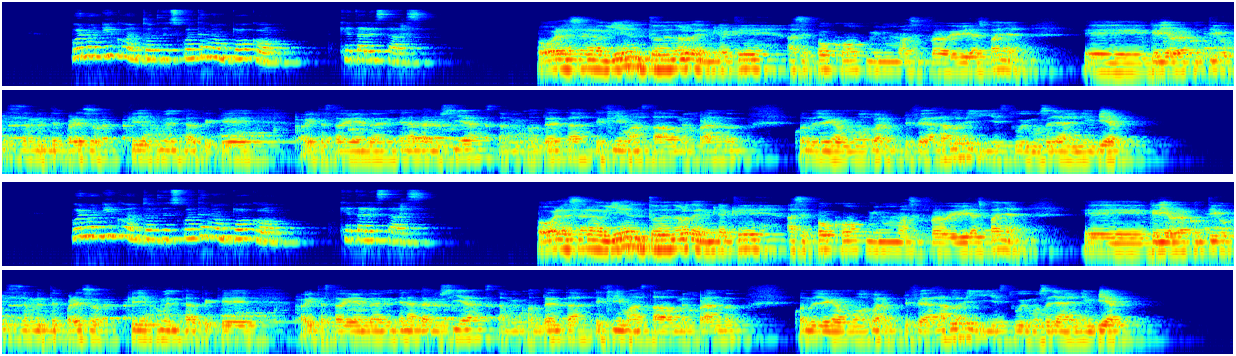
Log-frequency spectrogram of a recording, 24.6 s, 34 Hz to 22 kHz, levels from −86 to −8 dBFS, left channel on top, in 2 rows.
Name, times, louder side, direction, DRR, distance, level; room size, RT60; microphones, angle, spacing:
voice 1, 0.7-2.8 3.4-4.2, equal, 15° left, -2 dB, 0.9 m, -32 dB
voice 2, 5.3-10.5 10.8-23.4, right 1 dB, 20° right, -1 dB, 0.5 m, -28 dB
sound 1, 11.4-17.6, left 3 dB, 90° left, 0.9 m, -40 dB
3.9 x 2.5 x 3.9 m, 0.67 s
head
